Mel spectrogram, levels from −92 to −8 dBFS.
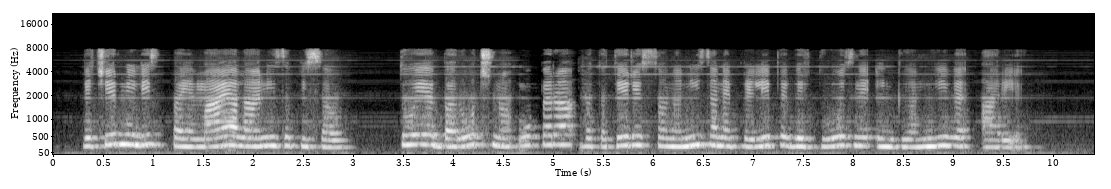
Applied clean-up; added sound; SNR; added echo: neural separator model SepFormer DNS4.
